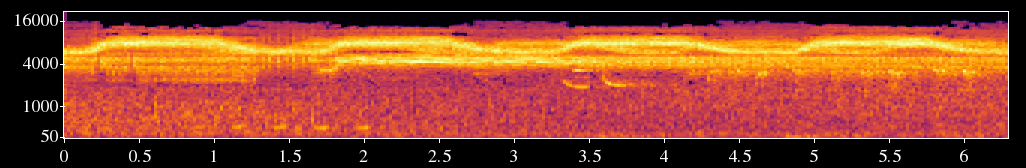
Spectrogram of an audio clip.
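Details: High, piercing cicada song from Krabi jungle, Thailand, the mating call of males, pulsing up and down in slow waves about every one and a half seconds; faint chirps and crickets sound beneath it.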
